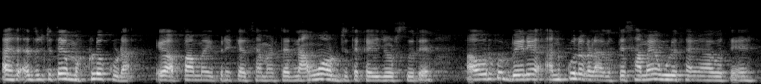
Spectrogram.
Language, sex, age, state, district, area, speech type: Kannada, female, 45-60, Karnataka, Mandya, rural, spontaneous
